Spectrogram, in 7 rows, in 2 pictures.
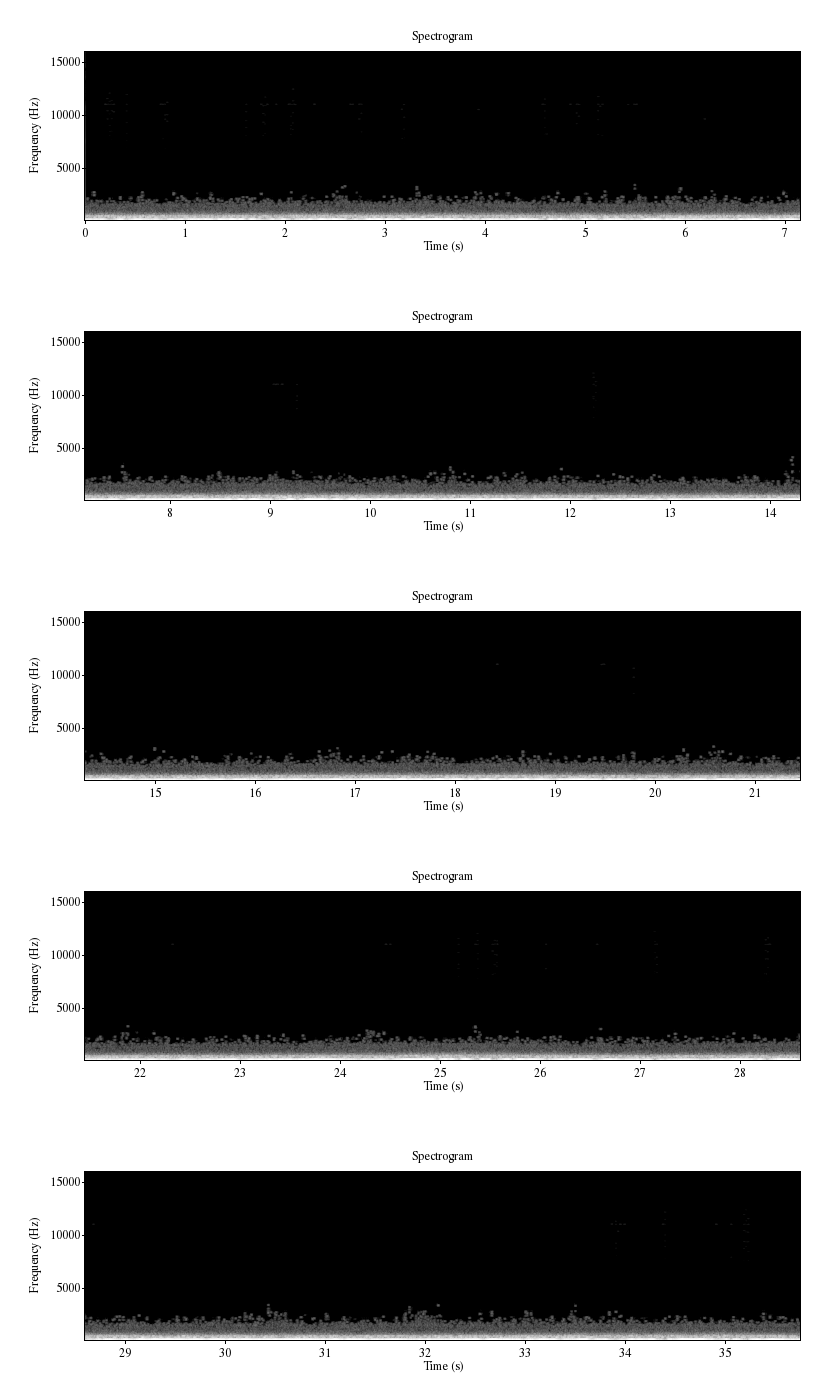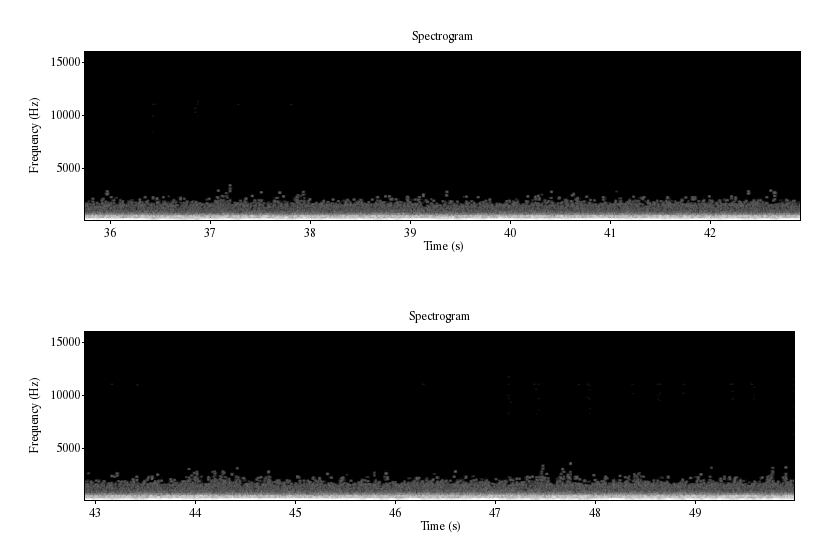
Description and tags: Howling Wind Loop
Some door frames apparently are intended as sound machines. Seamless/gapless/looping edited version.
Recorded with a Zoom H2. Edited with Audacity.
Plaintext:
HTML:
atmospheric, howling, ghostly, haunted, windy, blow, thrill, sinister, thriller, blowing, scary, terror, atmo, spooky, norctural, background-sound, wind, thief, phantom, horror, cave, ambient, ghost, creepy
